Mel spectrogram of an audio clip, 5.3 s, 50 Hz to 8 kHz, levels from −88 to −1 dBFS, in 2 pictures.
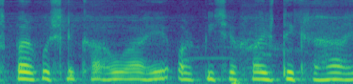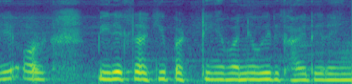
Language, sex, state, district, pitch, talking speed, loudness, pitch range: Hindi, female, Bihar, Saran, 235 Hz, 250 wpm, -17 LUFS, 225-240 Hz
